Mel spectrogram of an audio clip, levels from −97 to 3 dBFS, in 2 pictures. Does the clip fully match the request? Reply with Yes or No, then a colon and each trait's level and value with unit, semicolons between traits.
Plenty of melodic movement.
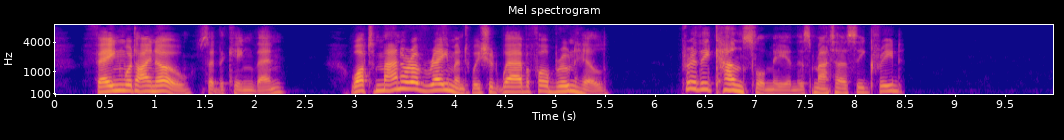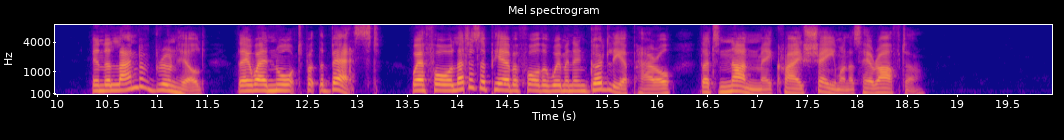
Yes: wide, 7.4 semitones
